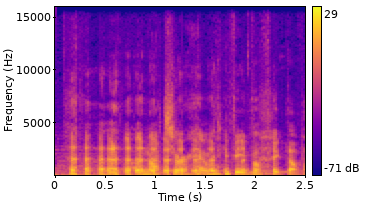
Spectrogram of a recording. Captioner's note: laughing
